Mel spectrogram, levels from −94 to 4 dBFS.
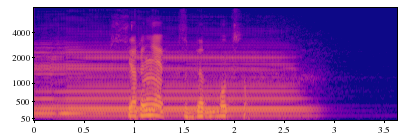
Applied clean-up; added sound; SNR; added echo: neural mask model RNNoise.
